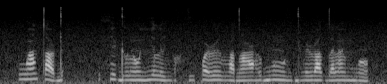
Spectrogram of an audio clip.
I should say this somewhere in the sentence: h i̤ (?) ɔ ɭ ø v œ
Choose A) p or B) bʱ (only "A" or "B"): A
